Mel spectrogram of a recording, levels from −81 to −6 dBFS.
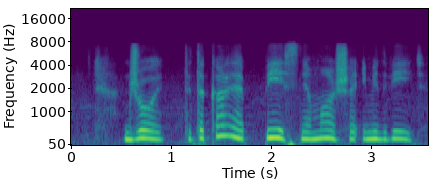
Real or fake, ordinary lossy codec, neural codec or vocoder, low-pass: fake; none; codec, 16 kHz, 0.7 kbps, FocalCodec; none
